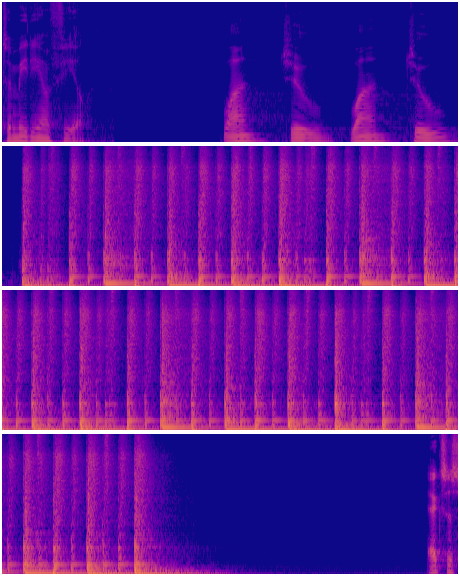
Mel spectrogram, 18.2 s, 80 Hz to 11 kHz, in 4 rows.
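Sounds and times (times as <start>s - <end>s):
drum kit playing maracatu rhythm: 4.8s - 15.8s.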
